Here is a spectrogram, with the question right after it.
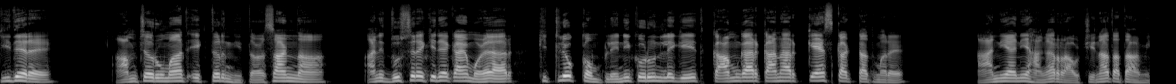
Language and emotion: Goan Konkani, disgusted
